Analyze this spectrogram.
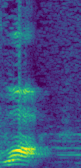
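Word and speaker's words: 我: तो अगर आप ये वाह आपने किस तरह से बोलना है, जिस तरह से आप बोलते हैं वाओ, आप कहते हैं ना वाओ, तो इसी तरह आपने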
